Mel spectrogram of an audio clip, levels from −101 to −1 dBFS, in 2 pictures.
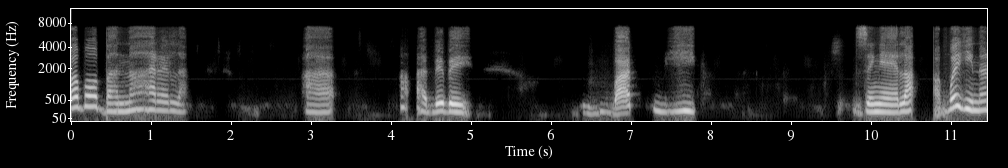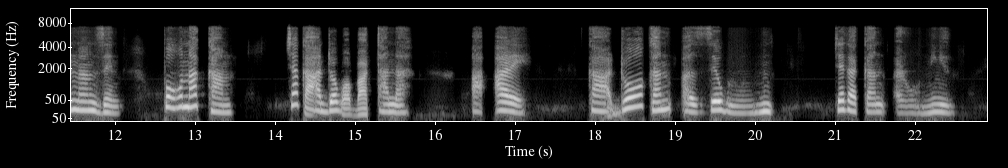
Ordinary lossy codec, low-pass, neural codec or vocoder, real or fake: Opus, 64 kbps; 7.2 kHz; codec, 16 kHz, 0.5 kbps, X-Codec, HuBERT features, trained on LibriSpeech; fake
